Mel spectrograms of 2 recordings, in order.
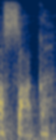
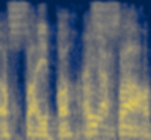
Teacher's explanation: بكسر العين لا نقول الصاعقه، الصاعقه. فاذا حذفت الالف سكنت العين · Shown in: first take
